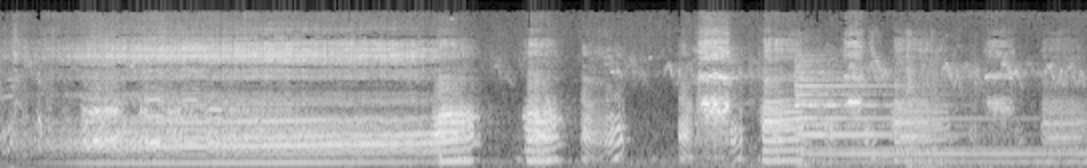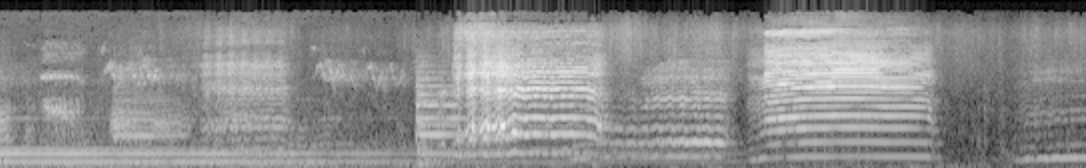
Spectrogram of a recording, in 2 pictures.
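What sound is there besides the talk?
farm animal sounds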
